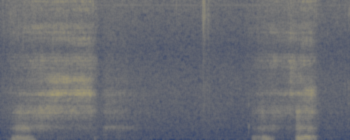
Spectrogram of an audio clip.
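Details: Snoring in harmony: low rumbling snore bursts, one long and two shorter, quiet room noise between; ordinary snoring.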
